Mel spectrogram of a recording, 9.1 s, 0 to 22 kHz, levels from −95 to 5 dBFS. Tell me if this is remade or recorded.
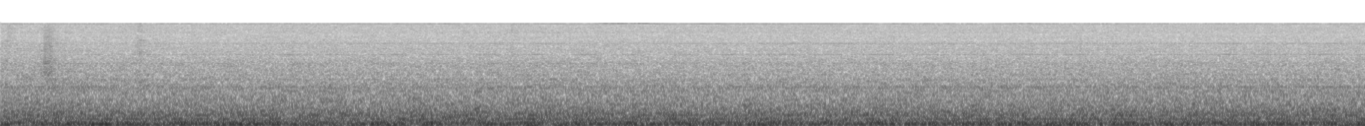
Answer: recorded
